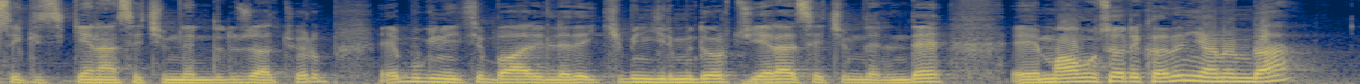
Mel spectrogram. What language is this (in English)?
Turkish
